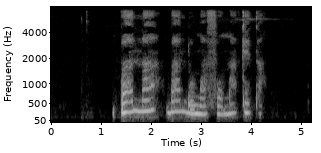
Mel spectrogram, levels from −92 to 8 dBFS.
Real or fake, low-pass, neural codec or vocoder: real; 7.2 kHz; none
